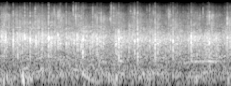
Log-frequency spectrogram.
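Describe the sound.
A crowd applauds to welcome two guests onto a church stage. Many hands clap in a steady, even wash for a few seconds, with no speech over it.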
